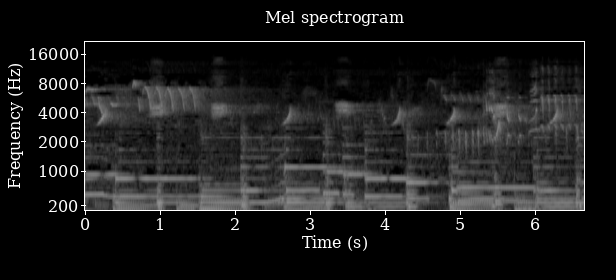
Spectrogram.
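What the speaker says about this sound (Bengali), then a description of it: "পাখিগুলো গাছের ডালে বসে কি সুন্দর করে গান গাইছে।" Cartoon birds perched on tree branches sing in a bright, melodic chorus of chirps and trills set over tuneful background music, loud and close throughout.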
